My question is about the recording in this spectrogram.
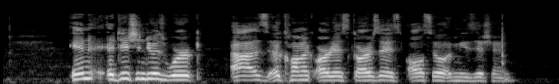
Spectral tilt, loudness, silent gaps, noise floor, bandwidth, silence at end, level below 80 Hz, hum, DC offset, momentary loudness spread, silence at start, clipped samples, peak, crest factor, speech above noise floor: -4.5 dB/octave; -13 LUFS; none; -50 dBFS; 11.5 kHz; 0.45 s; -56 dBFS; none; under 0.1%; 11 LU; 0.7 s; under 0.1%; 0 dBFS; 14 dB; 37 dB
